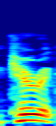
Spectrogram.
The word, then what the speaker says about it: Carrick: Carrick. Oh, Carry O'Shea. It's Carrick. But the way it's spelled there, it sounds like Carrie Crochet.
